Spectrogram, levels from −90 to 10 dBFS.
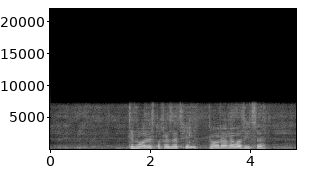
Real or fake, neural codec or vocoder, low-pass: fake; codec, 24 kHz, 1 kbps, SNAC; 7.2 kHz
